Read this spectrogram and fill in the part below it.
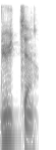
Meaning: inflection of buter: 1. first/third-person singular present indicative/subjunctive 2. second-person singular imperative
- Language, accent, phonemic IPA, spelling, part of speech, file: French, France, /byt/, bute, verb, LL-Q150 (fra)-bute.wav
